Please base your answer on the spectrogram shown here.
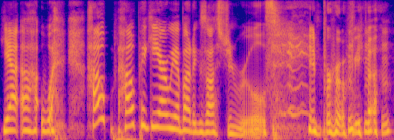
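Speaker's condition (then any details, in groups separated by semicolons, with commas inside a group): No condition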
